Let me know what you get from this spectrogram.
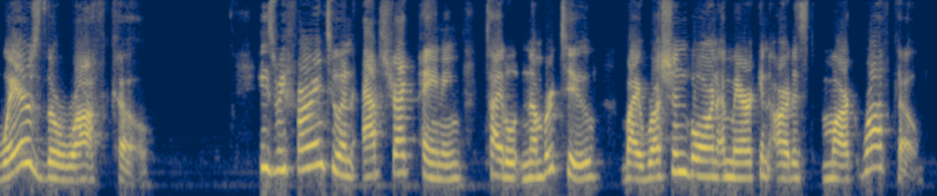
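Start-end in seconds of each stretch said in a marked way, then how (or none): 0.0-1.5 mock annoyed tone, lower and slower. Retelling what someone asked the front desk staff, retelling an annoyed question. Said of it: "in an annoyed tone".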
